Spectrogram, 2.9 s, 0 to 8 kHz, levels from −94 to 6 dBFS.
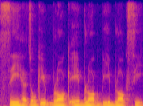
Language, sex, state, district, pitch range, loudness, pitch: Hindi, male, Himachal Pradesh, Shimla, 105-110 Hz, -13 LUFS, 110 Hz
